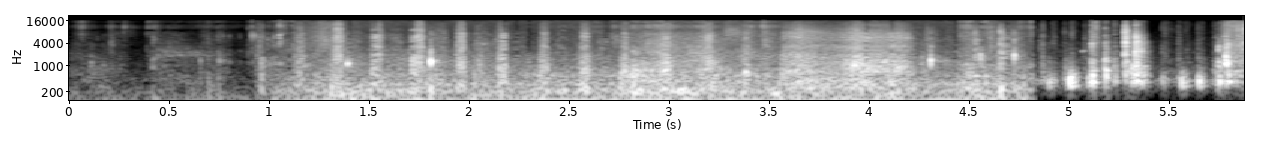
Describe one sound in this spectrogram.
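A dog sniffs loudly right up close.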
